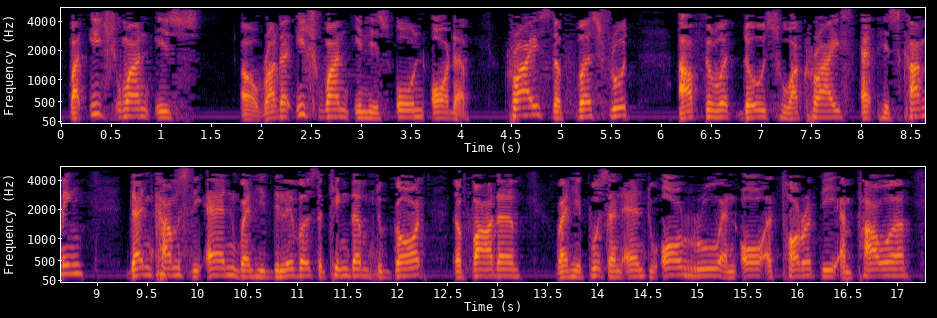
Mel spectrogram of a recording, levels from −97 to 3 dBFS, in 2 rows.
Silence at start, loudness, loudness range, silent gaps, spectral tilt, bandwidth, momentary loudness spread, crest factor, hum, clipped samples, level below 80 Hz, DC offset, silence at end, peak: 0.1 s; -29 LUFS; 2 LU; none; -7.5 dB/octave; 5.4 kHz; 8 LU; 24 dB; none; under 0.1%; -70 dBFS; under 0.1%; 0.2 s; -4 dBFS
